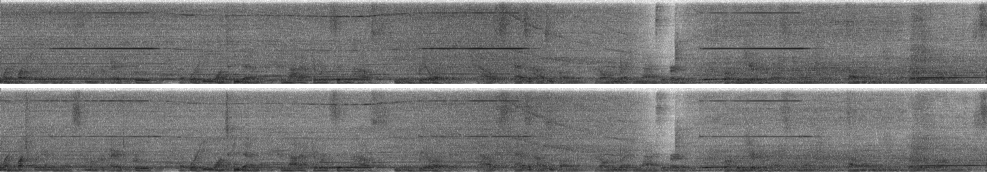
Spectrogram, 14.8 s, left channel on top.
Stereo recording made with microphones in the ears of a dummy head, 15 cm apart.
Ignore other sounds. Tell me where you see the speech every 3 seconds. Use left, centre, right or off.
right, centre, left, left, left.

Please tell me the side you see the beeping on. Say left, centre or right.
centre.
